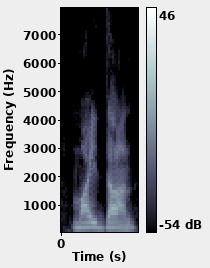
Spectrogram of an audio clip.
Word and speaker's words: Maidan: I'm Mis- How do you pronounce it? Maidan.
